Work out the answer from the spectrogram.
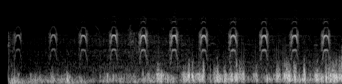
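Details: A pair of horneros in the Amarras del Gualeguaychú private protected natural area, marking territory. Their notes come as a fast, steady run of loud, sharp calls, about ten in three seconds, over a low rumbling background.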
